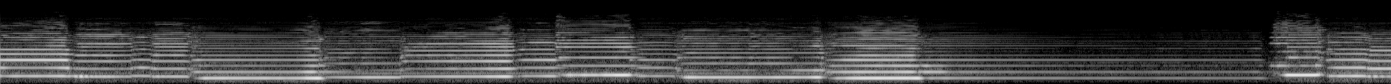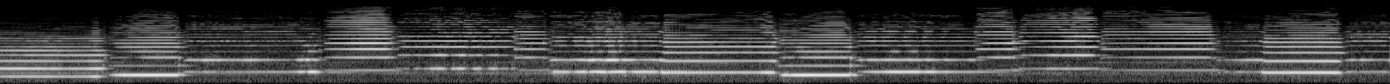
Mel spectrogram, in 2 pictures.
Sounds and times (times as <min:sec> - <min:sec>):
Violin, fiddle: 0:00.0 - 0:27.8.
